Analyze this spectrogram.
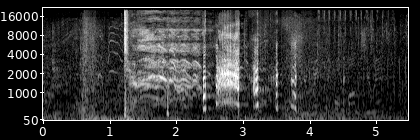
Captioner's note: uncontrollable laughter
